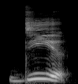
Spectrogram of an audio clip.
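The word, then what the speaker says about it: dear: फिर डियर, देखिए are silent है, डियर।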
